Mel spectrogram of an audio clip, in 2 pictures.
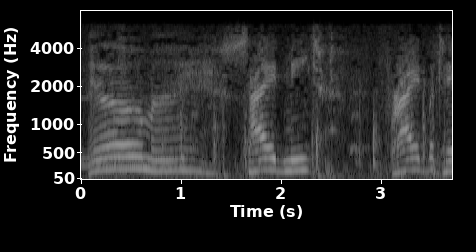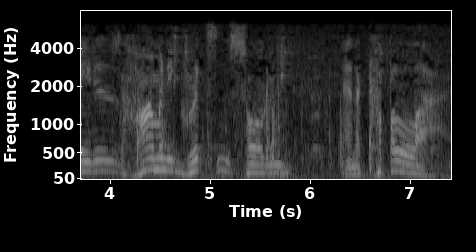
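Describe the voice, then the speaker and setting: A crotchety older American frontier doctor, grumbling and sardonic. The voice is high-pitched and very animated, on a dull old radio western recording. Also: male voice, takes it slowly, over loud music. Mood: wry grumbling. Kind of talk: 1950s radio western acting.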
